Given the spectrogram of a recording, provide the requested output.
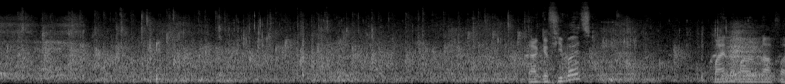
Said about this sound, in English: So please, have a warm applause.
